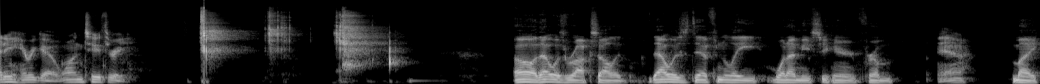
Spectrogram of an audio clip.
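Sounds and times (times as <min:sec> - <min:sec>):
speech: 0:00.0 - 0:01.4, 0:05.2 - 0:10.3
beer cans cracking open: 0:02.0 - 0:04.1.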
